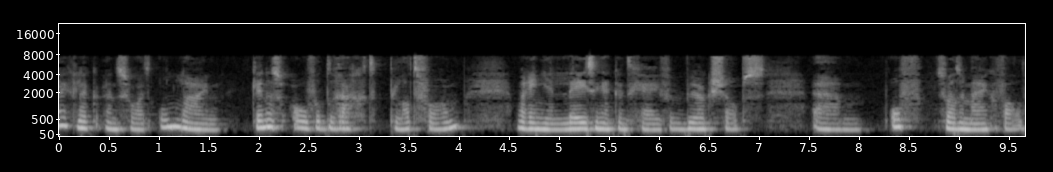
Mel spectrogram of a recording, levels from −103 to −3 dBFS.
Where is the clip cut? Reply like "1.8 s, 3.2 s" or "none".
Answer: none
